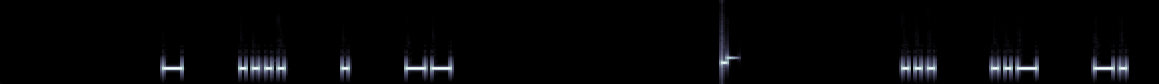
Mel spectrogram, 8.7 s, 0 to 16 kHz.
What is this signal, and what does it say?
Morse code, heard as a keyed tone, about 25 wpm, spaced as for 14 wpm, 700 Hz. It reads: THEM SUN
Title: 3x Character Spacing - Top 500 Words - 25wpm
